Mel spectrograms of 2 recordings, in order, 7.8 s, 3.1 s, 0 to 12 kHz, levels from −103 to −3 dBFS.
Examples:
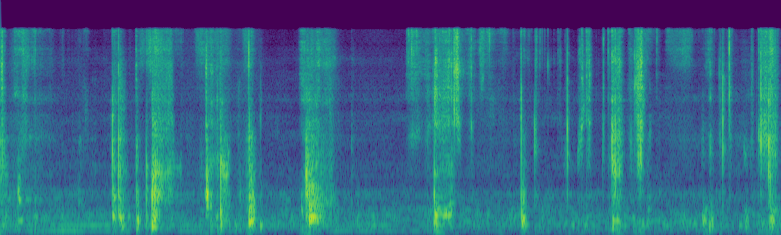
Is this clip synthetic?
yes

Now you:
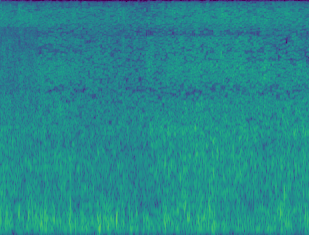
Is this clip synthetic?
no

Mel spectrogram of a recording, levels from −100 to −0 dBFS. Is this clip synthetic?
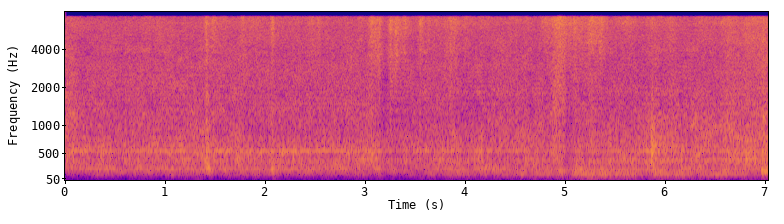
yes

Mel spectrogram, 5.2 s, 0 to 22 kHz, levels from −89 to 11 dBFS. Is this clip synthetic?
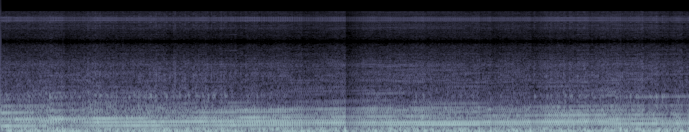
no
